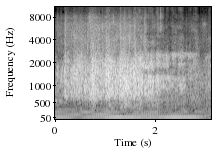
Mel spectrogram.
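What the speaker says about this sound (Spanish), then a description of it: "¿Le puede dar un aplauso al Señor, por favor?" Church congregation applause, a dense sustained wash of clapping that swells and continues for a few seconds, with a faint hum underneath.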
